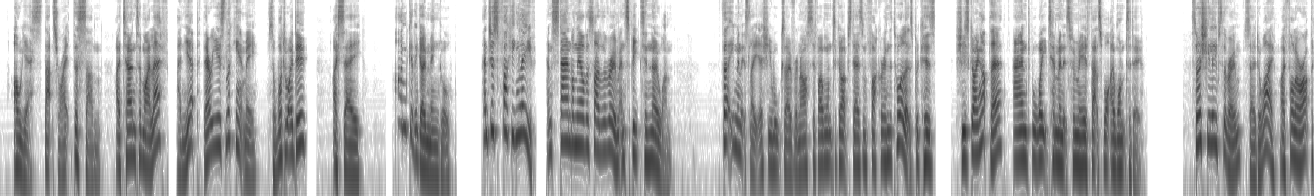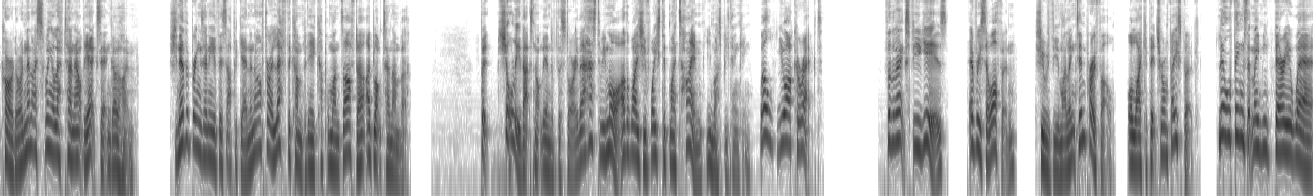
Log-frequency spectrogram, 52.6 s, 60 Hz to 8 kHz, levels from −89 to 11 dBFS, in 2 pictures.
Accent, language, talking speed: British, English, 220 wpm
